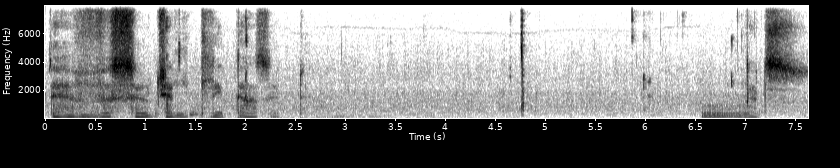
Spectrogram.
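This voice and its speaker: A man acts out a devoted, gentle butler in a personal-attention ASMR roleplay. He speaks slowly and softly with a gravelly creak and lively rises and dips, often dropping to a whisper. His manner is polite, tender and slightly hesitant. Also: on the low side, noisy background, full character voice. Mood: soothing, tender.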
